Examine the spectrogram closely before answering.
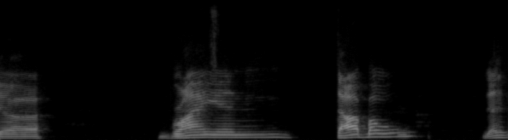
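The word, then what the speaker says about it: Daboll: to go ahead I would say uh Brian Dabo that's how you pronounce his name yeah for the Giants for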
